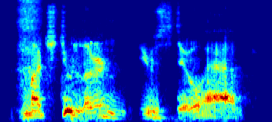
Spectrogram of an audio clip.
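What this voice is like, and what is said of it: Grumbling Yoda-like Muppet voice. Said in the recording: “Now you sound like a Muppet. ... the further you go with the Yoda voice, it just has to start just coming out as like a grumble, because that just hurts the back of the throat.”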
